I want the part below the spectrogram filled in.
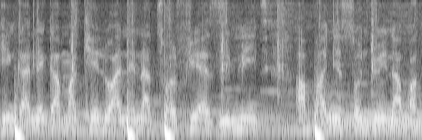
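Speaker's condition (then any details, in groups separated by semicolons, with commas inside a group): No condition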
